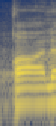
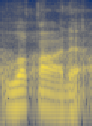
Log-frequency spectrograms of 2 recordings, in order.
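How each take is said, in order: First: Said in the usual way. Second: «وقال» with an extra wa at the front; added waw. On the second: Shown as a demonstration. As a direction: say «وقال» as wa-qaala. («وقال» بزيادة واو في أوله) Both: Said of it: "زيادة حرف".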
